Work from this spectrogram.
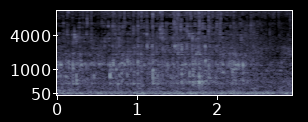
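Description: Vinegar is poured into a container of warm water to mix a neutralizer, giving a steady, close splashing and gurgling stream of liquid that runs continuously without interruption.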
